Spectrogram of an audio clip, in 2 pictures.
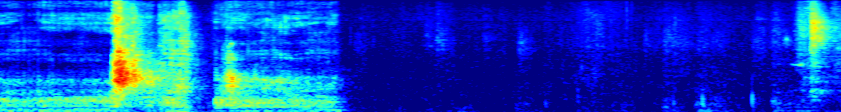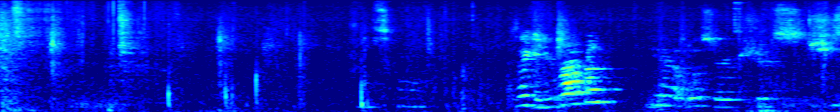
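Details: Young blenheim Cavalier King Charles Spaniel from a litter of five in a home puppy pen, just moved to a larger pen; one loud, rough bark-growl burst opens, then quiet with small scratches, taps and faint whimpers.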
